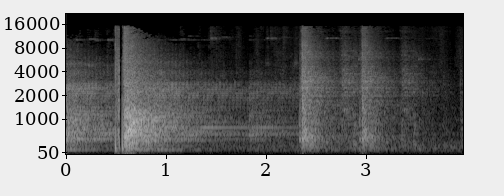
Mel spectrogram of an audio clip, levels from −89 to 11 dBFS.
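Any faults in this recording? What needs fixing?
From 1.83 s to the end, a second copy of the sound appears, trailing the original by roughly 0.7 s and sitting about 5 dB lower. It cuts in abruptly, with no decay or room colouring, so it reads as a flat, full-band echo layered over everything that follows. This doubled audio track is likely caused by the same signal reaching the mix twice, once directly and once through a slower capture path or a misaligned edit. To prevent it, route the source through a single capture path and check edits for overlapping duplicate regions.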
